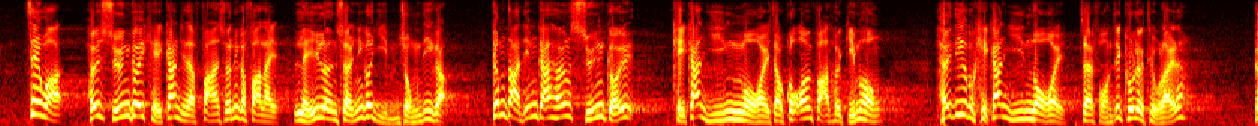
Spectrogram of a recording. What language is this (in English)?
Cantonese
